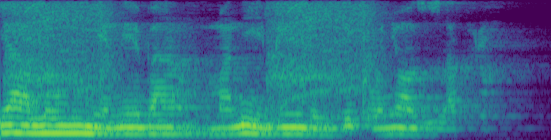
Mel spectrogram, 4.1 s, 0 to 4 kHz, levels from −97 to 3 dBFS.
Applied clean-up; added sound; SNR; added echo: none; Engine / Drill; 16 dB; reverberation time 0.7 s.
